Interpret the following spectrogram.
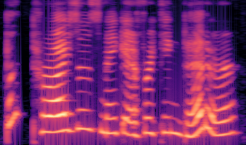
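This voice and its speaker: Woman playing a high-voiced, bustling storybook school nurse. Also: measured pace, no room sound, clean studio sound. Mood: concerned, cheery. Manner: exaggerated cartoon intonation.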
